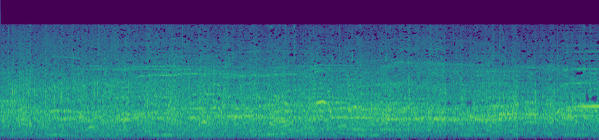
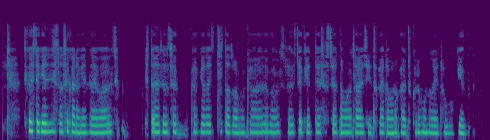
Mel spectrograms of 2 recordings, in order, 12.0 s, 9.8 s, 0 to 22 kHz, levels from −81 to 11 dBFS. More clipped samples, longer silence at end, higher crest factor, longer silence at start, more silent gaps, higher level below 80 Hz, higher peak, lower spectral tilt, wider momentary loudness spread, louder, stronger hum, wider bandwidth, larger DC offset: neither; second, 0 s vs 0.5 s; second, 12 dB vs 20 dB; second, 0 s vs 0.15 s; neither; first, -52 dBFS vs -66 dBFS; first, 0 dBFS vs -4 dBFS; second, -3.5 dB/octave vs -6 dB/octave; second, 3 LU vs 9 LU; first, -11 LUFS vs -24 LUFS; neither; about the same, 11 kHz vs 11 kHz; neither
